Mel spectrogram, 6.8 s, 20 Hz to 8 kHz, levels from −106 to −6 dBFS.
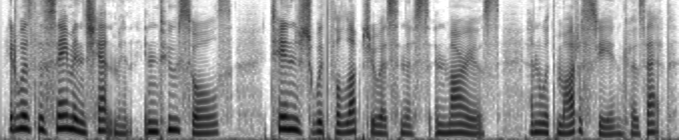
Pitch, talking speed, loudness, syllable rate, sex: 195 Hz, 160 wpm, -19 LUFS, 4.9 syllables/s, female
